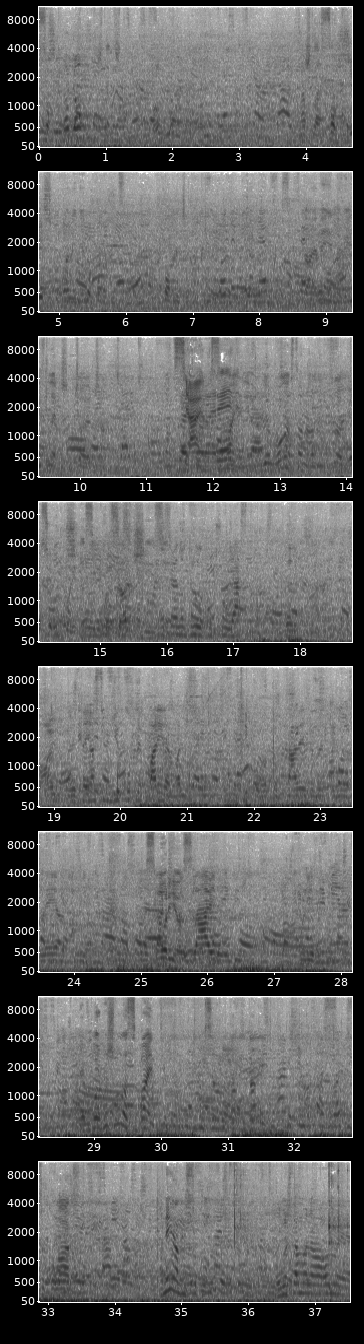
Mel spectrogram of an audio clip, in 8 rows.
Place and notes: Plato Filozofskog fakulteta 2, (The Faculty of Philosophy) Belgrade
